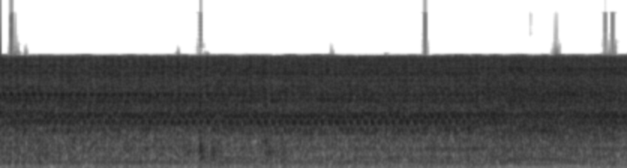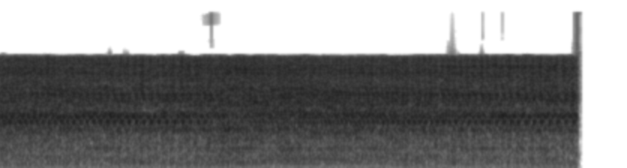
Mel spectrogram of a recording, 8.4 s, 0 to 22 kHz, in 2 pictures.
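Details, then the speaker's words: 2002 Buick LeSabre Custom, 3.8L 3800 Series II V6, about 87,250 miles, oil recently changed, no antifreeze in oil: light, quick, uneven ticking at roughly three per second over a steady idle; engine ticking at idle, cause unknown. "all right 2002 buickly saber custom 3.8 liter v6 with 87 000 miles on it got a little bit of an engine problem here hopefully you can hear that ticking sound"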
